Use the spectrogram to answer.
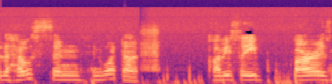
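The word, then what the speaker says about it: barre: I just actually finished bar class. Now I've been doing this for about a month and a half now, I guess almost. And if you've never heard of bar before, it's spelled B-A-R-R-E.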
